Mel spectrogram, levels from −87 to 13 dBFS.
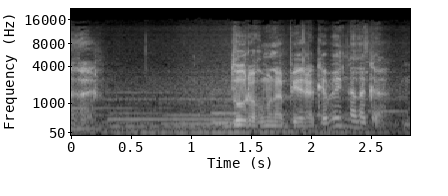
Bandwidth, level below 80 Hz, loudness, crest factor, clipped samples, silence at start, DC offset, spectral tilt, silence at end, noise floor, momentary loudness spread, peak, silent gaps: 16.5 kHz; -48 dBFS; -16 LUFS; 20 dB; under 0.1%; 0 s; under 0.1%; 0 dB/octave; 0 s; -38 dBFS; 21 LU; 0 dBFS; none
